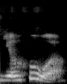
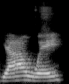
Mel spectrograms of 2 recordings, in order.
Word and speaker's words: Yahuwah: although people pronounce it yahweh i ain't gonna get on people for their mispronunciation but as i study yahweh if the w is actually it shouldn't be a w it listen what is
